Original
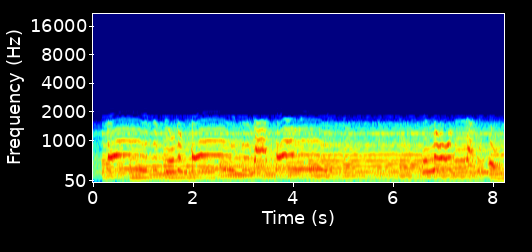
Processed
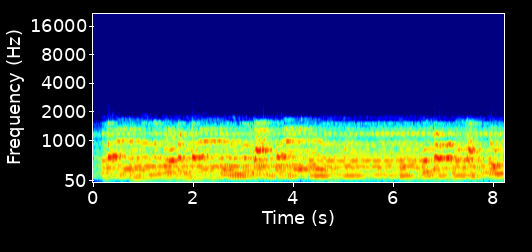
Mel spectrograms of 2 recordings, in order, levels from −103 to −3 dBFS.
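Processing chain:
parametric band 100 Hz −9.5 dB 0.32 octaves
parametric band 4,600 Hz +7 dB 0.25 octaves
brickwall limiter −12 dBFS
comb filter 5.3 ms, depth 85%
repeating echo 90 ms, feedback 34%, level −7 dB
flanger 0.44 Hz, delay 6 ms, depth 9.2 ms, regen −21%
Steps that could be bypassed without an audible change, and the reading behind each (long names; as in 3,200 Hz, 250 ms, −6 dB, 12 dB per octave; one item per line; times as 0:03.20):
parametric band 4,600 Hz: nothing at its input above 1,400 Hz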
